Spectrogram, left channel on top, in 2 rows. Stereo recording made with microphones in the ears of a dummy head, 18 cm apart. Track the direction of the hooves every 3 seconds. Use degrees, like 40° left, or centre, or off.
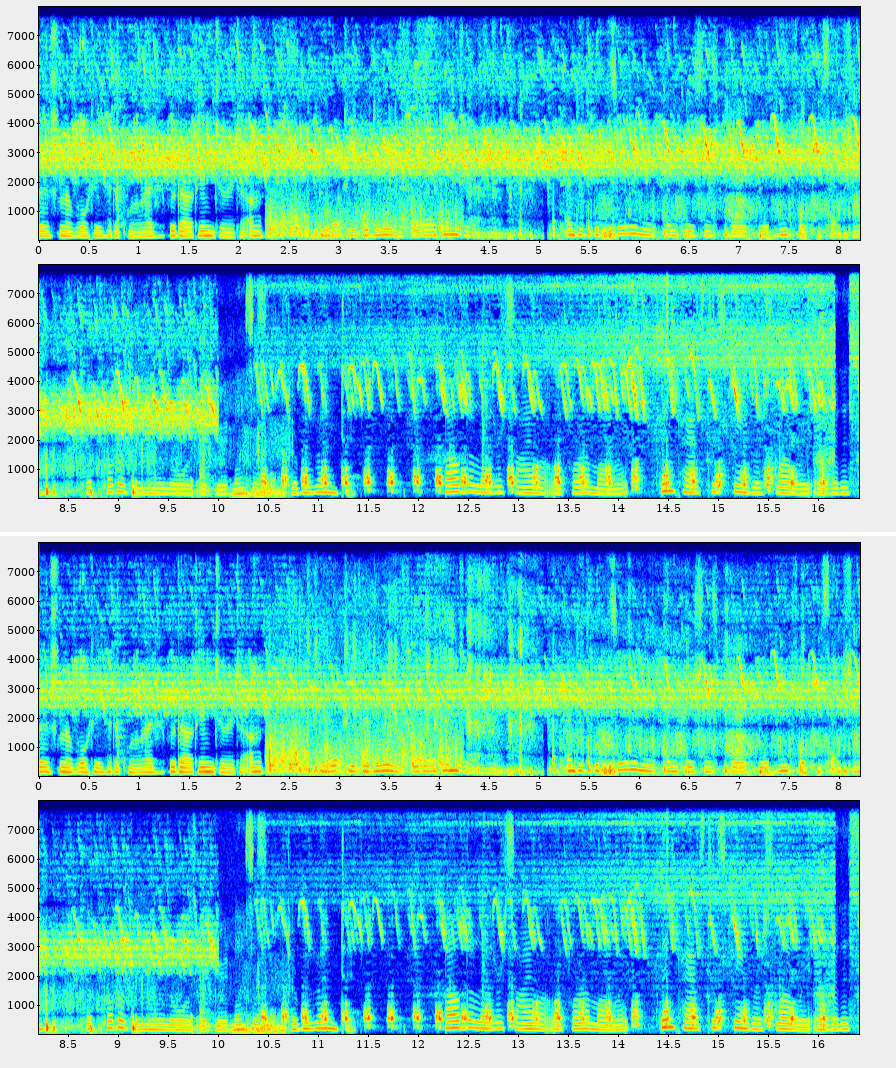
70° right, 50° right, centre, 40° left, off, off.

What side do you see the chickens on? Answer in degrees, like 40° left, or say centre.
40° left.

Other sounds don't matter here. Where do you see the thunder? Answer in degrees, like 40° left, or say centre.
70° right.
